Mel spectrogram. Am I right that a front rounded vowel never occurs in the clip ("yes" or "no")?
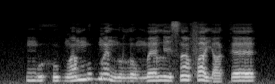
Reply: yes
